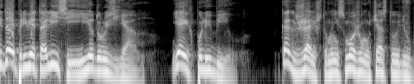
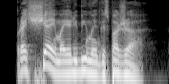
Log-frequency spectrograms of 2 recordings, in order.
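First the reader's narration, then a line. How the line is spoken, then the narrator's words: Plain. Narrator (Russian): сказал Гайдо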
